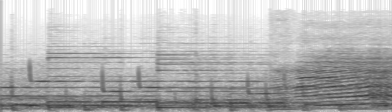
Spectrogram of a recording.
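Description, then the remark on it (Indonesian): Several cows moo in overlapping, drawn-out calls, loud, forming a continuous chorus of lowing with no pauses between voices. “Sapi sangat bermanfaat bagi manusia karena menjadi sumber protein penting.”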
